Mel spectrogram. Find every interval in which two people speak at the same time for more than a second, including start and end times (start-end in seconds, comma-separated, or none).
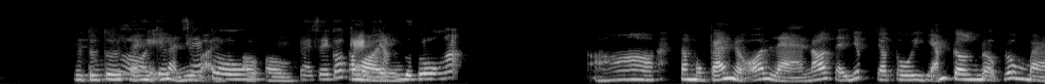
0.9-2.7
